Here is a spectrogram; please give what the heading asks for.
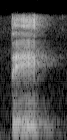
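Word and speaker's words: πτωχός: darle una buena pronunciación, que se dice es tosos. Claro, se escribe con una P al principio, T-O-X-O-S. Toxos, así.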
